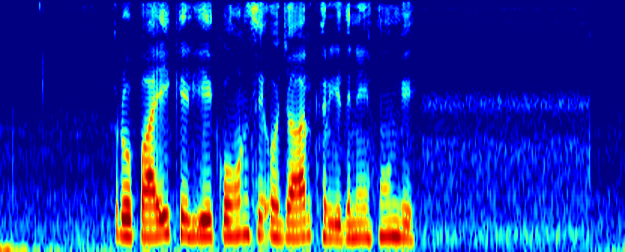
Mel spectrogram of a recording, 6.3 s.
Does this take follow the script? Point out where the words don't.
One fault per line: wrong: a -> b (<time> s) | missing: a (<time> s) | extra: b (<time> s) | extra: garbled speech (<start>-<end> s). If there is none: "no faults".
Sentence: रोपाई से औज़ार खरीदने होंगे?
extra: के लिए कौन (1.8 s)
